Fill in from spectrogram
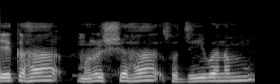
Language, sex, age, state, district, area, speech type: Sanskrit, male, 30-45, Karnataka, Chikkamagaluru, rural, spontaneous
